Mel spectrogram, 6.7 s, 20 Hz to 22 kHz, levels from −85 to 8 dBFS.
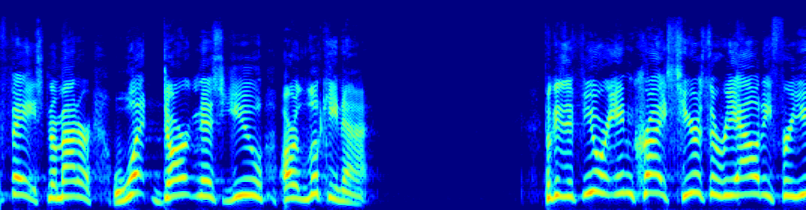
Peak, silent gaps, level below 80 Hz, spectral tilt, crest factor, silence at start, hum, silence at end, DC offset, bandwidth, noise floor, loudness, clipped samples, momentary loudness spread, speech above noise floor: -8 dBFS; none; -80 dBFS; -4 dB/octave; 18 dB; 0 s; none; 0 s; under 0.1%; 15.5 kHz; -85 dBFS; -25 LUFS; under 0.1%; 4 LU; 60 dB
